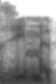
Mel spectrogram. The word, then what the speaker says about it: Simmel: Si scrive Simmel. Però in tedesco si pronuncia Simmel perché la S normale è dolce.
